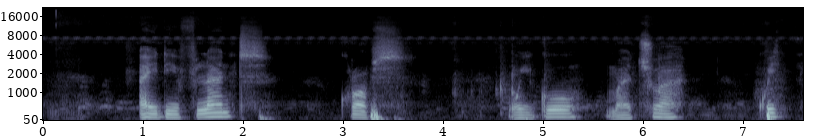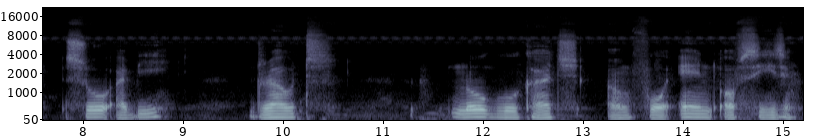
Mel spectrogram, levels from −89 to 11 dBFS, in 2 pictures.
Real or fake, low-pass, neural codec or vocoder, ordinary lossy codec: real; 19.8 kHz; none; none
